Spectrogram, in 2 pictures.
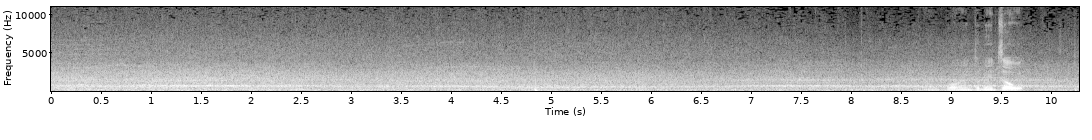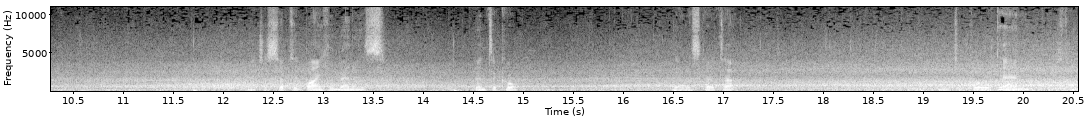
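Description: A large stadium crowd roars and murmurs steadily throughout.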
